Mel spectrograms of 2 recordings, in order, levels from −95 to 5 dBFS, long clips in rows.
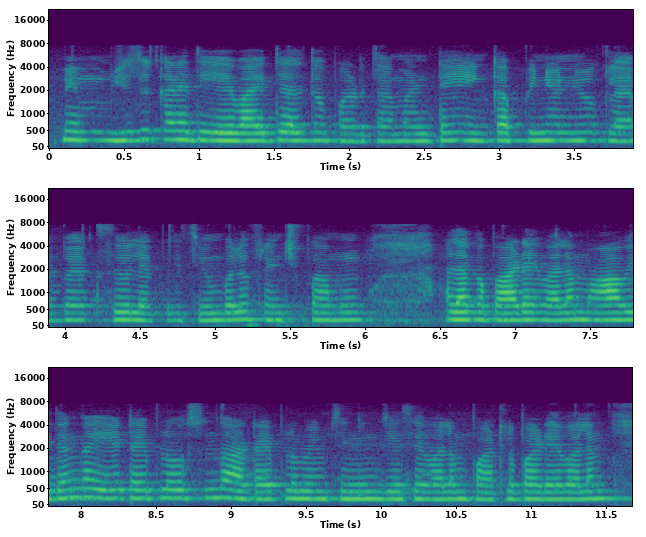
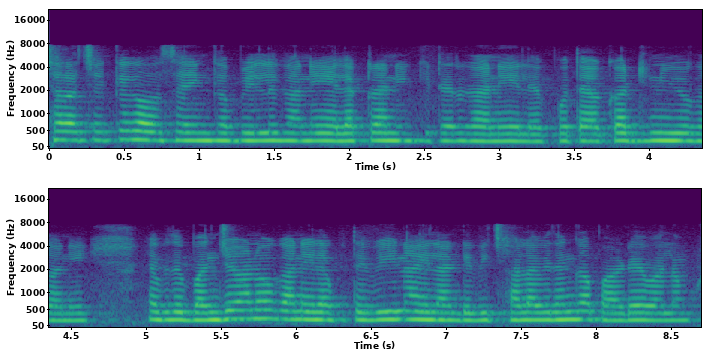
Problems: none marked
